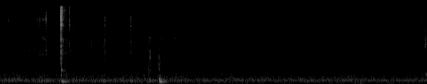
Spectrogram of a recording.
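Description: Nickels clicking against each other as fingers pick a coin out of a laid-out roll on a cloth mat: a few light metallic clicks in the first second and a half, the loudest about half a second in.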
